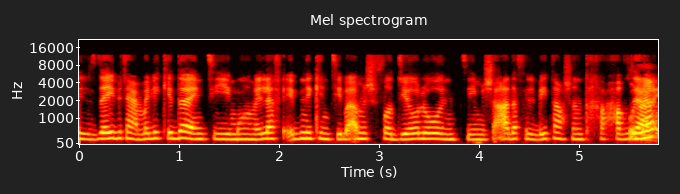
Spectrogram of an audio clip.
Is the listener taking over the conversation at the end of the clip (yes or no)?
yes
